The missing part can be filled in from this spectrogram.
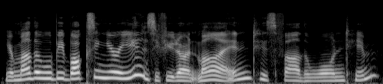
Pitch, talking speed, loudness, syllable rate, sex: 230 Hz, 235 wpm, -17 LUFS, 5.2 syllables/s, female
